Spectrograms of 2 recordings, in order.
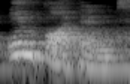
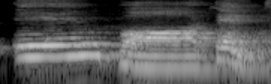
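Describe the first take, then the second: First: Said in the usual way. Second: important slowly split as इं-पॉ-टेंट; syllable by syllable. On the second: Shown as a demonstration. Teacher splits the word for students, important in slow syllables. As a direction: break important into three drawn-out beats. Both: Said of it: "अगर इसको तोड़ें".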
